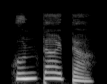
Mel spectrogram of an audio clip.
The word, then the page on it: ಕುಂಟಾಟ: Kannada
